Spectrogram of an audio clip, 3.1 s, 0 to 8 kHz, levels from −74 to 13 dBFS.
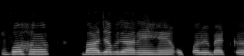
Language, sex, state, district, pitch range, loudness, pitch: Hindi, female, Chhattisgarh, Raigarh, 260-300 Hz, -21 LUFS, 270 Hz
